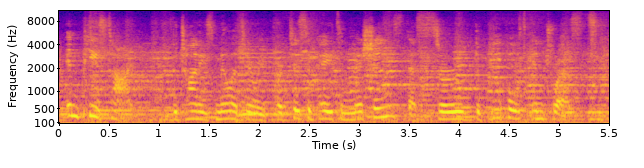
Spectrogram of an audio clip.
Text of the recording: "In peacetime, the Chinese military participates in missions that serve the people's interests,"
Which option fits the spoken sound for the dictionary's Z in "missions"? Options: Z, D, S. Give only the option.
Z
